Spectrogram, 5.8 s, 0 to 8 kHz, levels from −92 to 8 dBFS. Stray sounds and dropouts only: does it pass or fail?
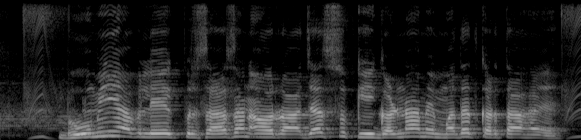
pass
